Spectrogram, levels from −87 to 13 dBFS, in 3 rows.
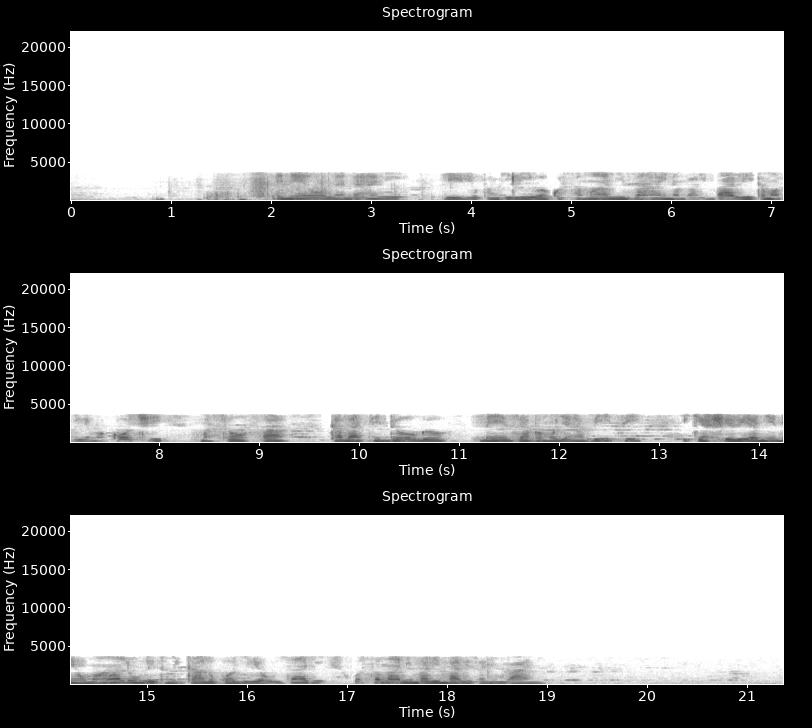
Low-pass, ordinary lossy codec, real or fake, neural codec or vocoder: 3.6 kHz; AAC, 16 kbps; real; none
